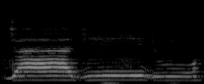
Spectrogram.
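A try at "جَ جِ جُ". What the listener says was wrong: Hati-hati, Kasro.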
